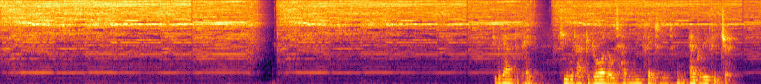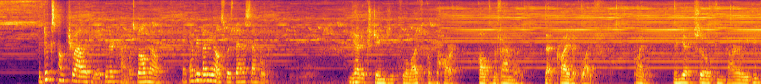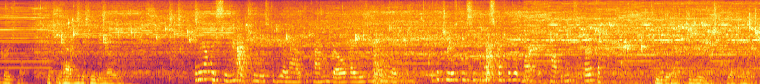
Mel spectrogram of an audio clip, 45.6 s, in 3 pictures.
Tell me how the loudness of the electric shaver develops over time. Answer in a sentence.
The volume of the electric shaver goes down, then up.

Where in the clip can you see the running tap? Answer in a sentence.
You can hear the running tap from 31.1 to 45.5 s.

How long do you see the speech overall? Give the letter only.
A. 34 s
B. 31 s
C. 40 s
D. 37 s
B.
